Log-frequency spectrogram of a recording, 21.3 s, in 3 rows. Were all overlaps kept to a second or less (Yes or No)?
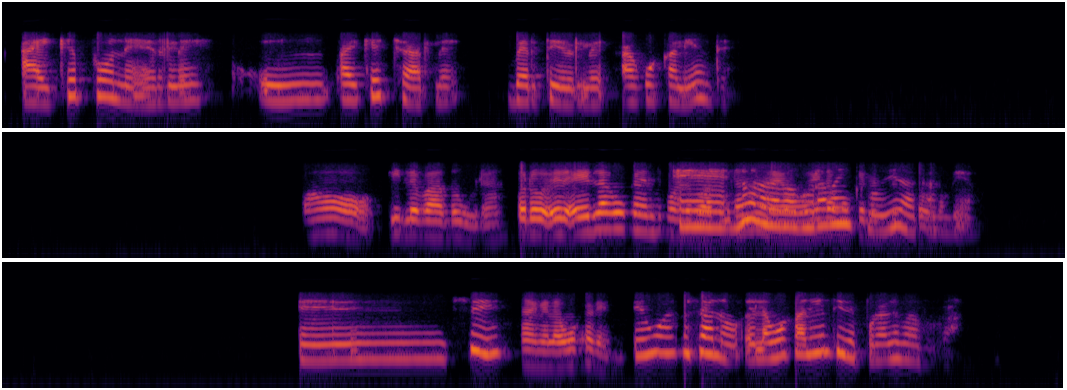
No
